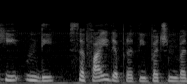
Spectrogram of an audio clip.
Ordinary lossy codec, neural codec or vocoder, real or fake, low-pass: none; none; real; 7.2 kHz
